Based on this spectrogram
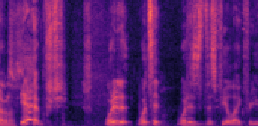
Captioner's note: scoffs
